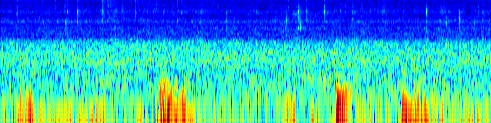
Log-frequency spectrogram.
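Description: Steady faint hiss with three soft low thumps, about two, four and five seconds in, from a hand drawing with a fine-tip pen on a paper tile resting on a table.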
